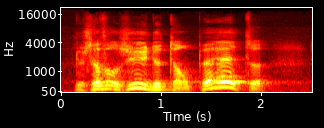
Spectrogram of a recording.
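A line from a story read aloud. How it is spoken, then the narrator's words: Exclaimed. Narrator (French): s'écria M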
